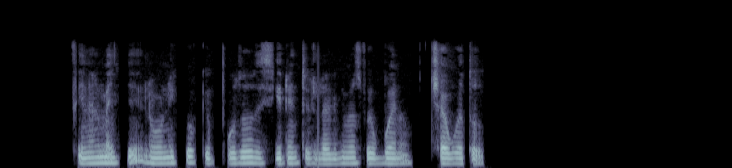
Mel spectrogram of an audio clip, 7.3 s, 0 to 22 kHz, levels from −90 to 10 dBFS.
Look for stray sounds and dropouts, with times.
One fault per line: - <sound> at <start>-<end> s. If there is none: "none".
none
